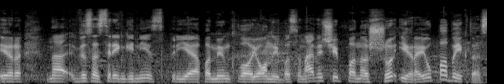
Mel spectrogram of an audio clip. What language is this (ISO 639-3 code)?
lit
